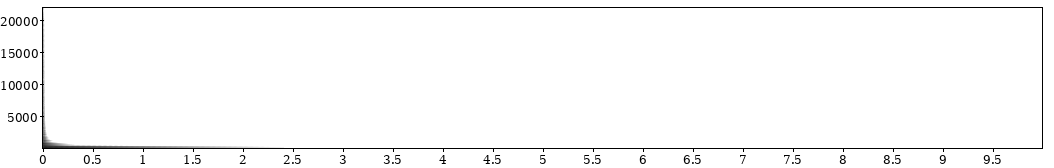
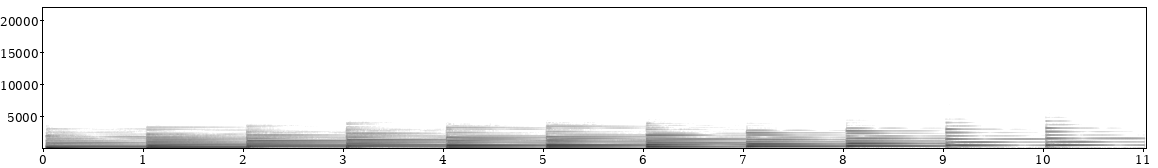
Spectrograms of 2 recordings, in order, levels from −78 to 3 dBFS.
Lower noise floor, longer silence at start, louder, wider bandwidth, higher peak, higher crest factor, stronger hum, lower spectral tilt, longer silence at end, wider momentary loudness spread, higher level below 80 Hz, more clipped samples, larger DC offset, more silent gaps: first, -70 dBFS vs -50 dBFS; about the same, 0 s vs 0.05 s; first, -22 LUFS vs -29 LUFS; second, 3.4 kHz vs 4.5 kHz; first, -2 dBFS vs -14 dBFS; first, 28 dB vs 16 dB; neither; first, -9.5 dB/octave vs -7.5 dB/octave; first, 8.85 s vs 0 s; first, 24 LU vs 12 LU; second, -78 dBFS vs -56 dBFS; neither; neither; neither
